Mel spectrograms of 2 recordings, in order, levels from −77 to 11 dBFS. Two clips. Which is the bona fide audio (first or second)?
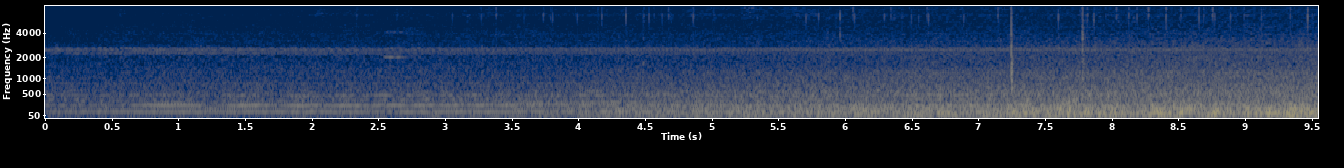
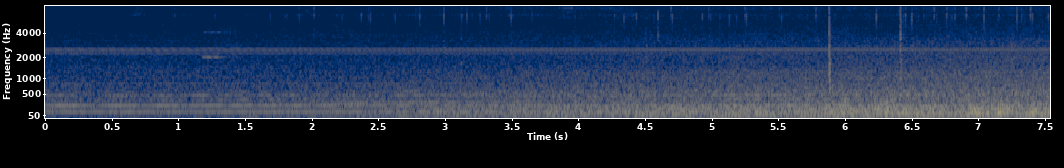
second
